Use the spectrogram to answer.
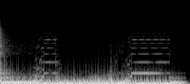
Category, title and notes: Instrument samples > Synths / Electronic
CVLT BASS 40
wobble, bassdrop, sub, subwoofer, synthbass, lfo, lowend, drops, clear, bass, subs, subbass, synth, stabs, wavetable, low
